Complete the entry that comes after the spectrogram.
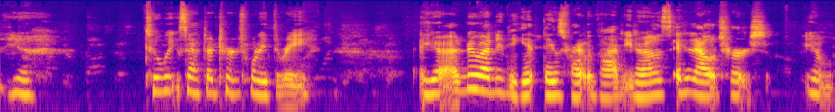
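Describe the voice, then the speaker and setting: A moderate pace broken by long, frequent pauses. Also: woman. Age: 40s. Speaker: vlogger. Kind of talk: casual personal monologue.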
